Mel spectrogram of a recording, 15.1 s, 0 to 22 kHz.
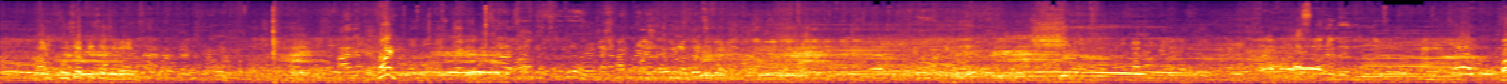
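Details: Young bull calves at a busy cattle market, bought by a farmer from Comilla on 10 June; several short, mid-pitched moos rise and fall amid constant loud crowd chatter and bargaining voices.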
